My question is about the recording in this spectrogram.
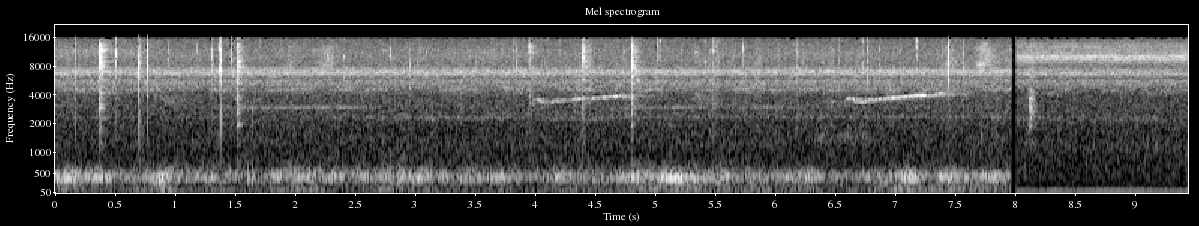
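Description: Twig fire burning in a stainless steel twig stove: a steady rushing of flames with a few sharp crackles. It cuts off suddenly about eight seconds in, leaving a faint low hum.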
